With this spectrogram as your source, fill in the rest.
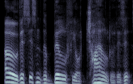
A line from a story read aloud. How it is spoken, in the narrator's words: said Mother, crossly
